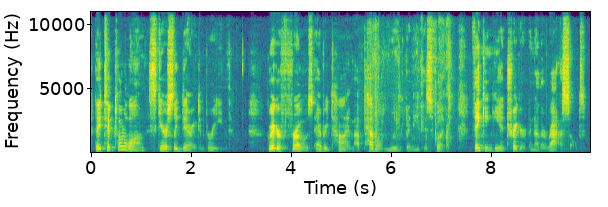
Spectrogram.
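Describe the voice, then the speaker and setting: A man reading a children's adventure novel aloud like a teacher, expressive and dropping into hushed tones for suspense. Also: fairly low pitch, normal speed, slight background noise, low-quality recording. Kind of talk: dramatic read-aloud narration of a children's novel.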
